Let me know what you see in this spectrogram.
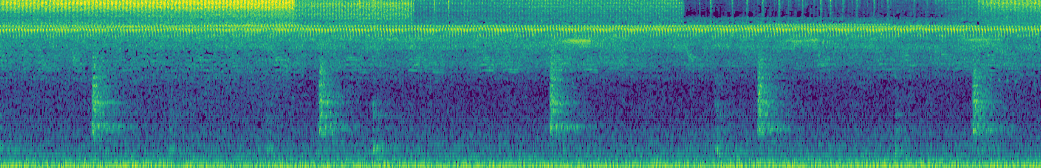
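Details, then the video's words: Old farm ambience at evening with crickets: an unbroken high, buzzy trill that shifts slightly in loudness, and lower creaks recurring every two to three seconds. "Evening Cricket Sound"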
